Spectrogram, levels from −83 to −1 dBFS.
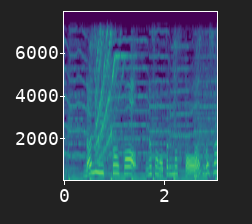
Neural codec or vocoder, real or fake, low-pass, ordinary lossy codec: none; real; 7.2 kHz; none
